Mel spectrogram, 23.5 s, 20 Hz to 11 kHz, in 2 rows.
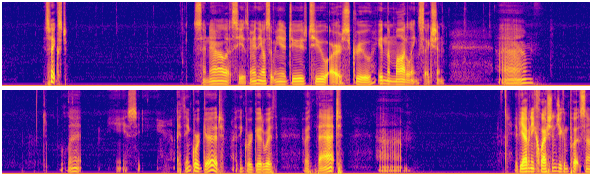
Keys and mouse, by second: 0.1 middle click, 0.4 middle click, 6.6 KP_1, 7.5-9.8 middle drag, 9.8 right click, 22.5-23.5 middle drag.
